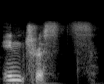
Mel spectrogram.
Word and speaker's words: interests: So um interests interests interests. Okay. Uh one more time. Now one one thing here is we do not want to pronounce the e there in the middle.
